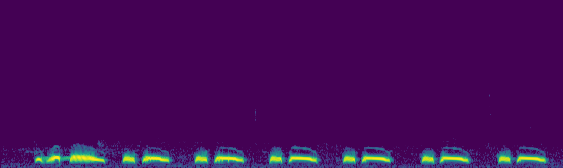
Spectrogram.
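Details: A spotted dove (Spilopelia chinensis) coos, used as a decoy to stimulate cooing. It gives soft, low two-part coos, a short note then a longer hollow one, repeated about once a second, with no other sounds.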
